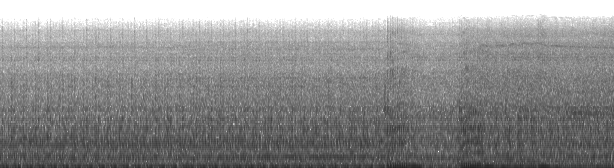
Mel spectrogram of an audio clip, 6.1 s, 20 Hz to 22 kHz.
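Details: Takeuchi TL150 track loader diesel after engine reinstall, fuel pump fed via temporary wire; idles with steady low rumble, a couple of brief throttle blips, then settles evenly; runs healthily.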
